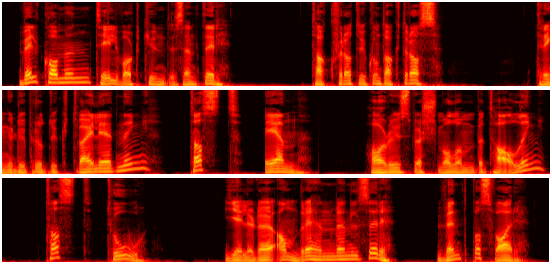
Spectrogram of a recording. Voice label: norwegian ivr

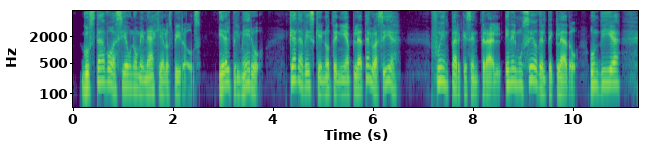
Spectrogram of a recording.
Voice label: spanish latin american audiobooks

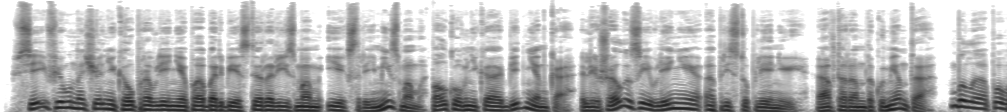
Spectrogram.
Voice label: russian audiobooks

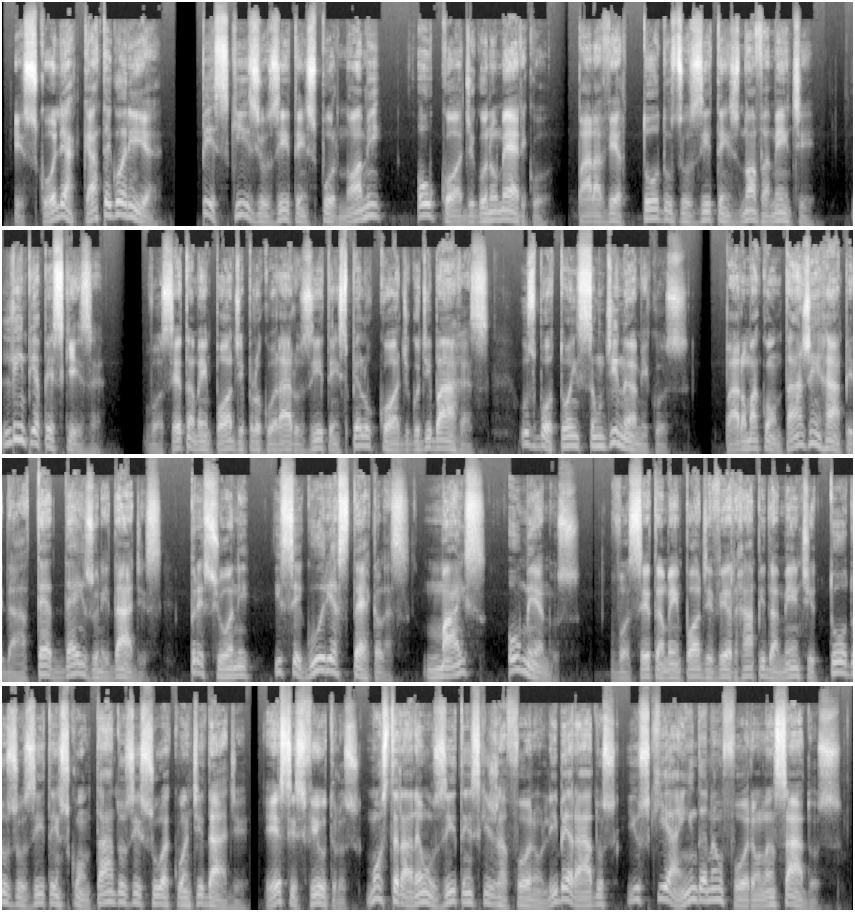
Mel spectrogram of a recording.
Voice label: portuguese brazilian e-learning

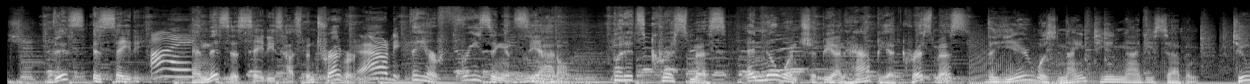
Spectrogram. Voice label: English Canadian narration

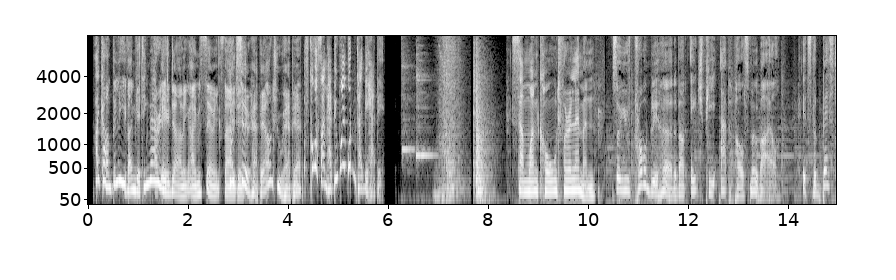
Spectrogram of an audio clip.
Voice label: english british animation

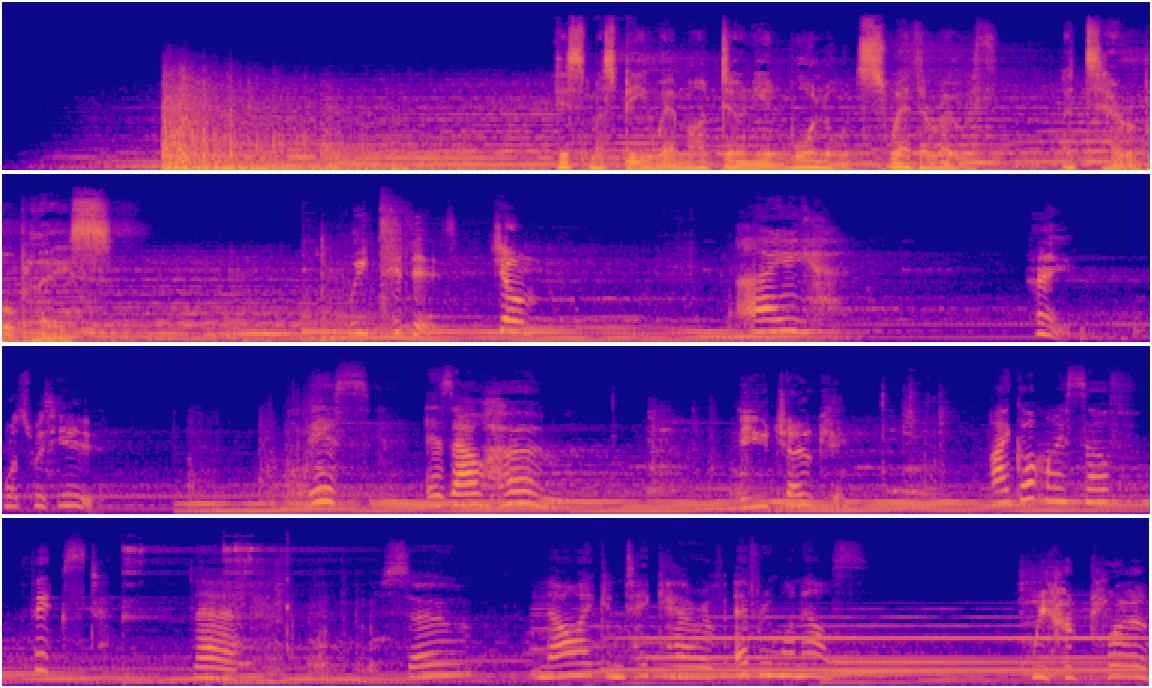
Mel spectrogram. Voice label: english british video games

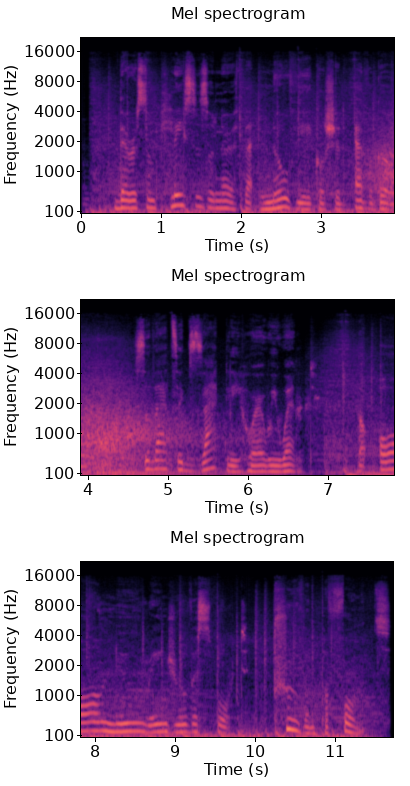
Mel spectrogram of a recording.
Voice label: english african automotive

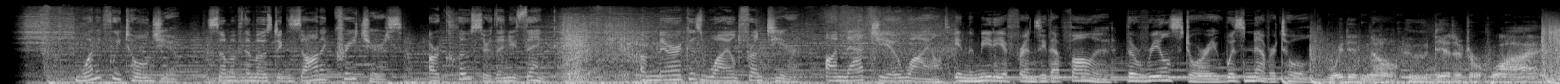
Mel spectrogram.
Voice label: english american promos

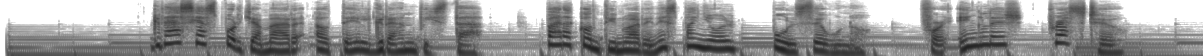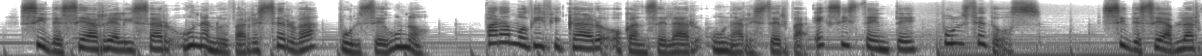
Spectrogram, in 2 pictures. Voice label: spanish latin american ivr

